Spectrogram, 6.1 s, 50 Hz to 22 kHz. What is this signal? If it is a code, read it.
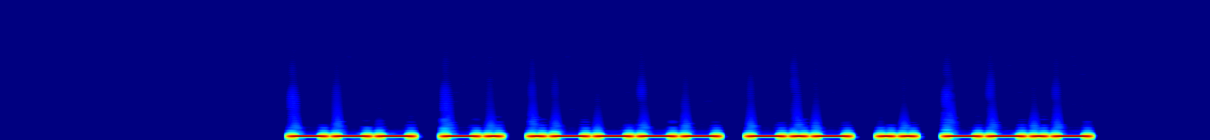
Morse code, heard as a keyed tone, about 21 wpm, 700 Hz. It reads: ON1KIQ
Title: DXCC-100 Call Signs - 6 Characters - Repeated 2x - 22wpm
